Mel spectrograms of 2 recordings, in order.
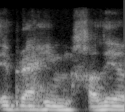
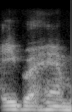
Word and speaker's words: Ibrahim Khalil: intentional he is about people pronouncing his son's names as ibrahim khalil not abraham or khalil stuff like that i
